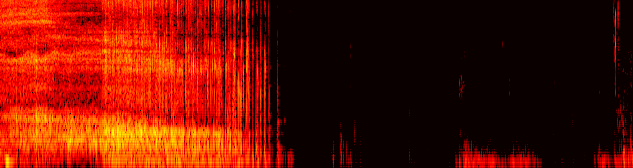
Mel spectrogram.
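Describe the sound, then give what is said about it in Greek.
A loud slurp of green-coloured fizzy orange Fanta rushes for a couple of seconds, then cuts to near silence broken by a soft, brief swallow-like sound and a faint click. “Και ρε μαλάκα μια γουλιά να μα πει τι στον Μπούτσο είναι.”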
